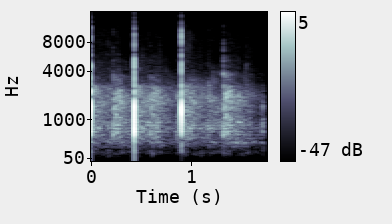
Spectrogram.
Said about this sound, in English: Oh, clap your hands unto the Lord this morning. Hallelujah, hallelujah.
